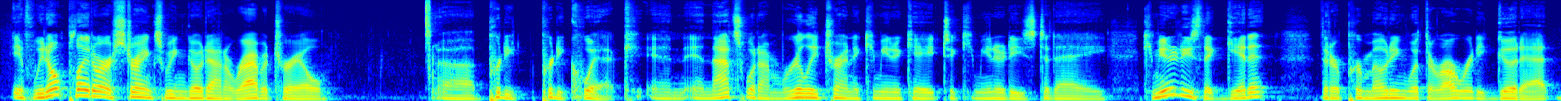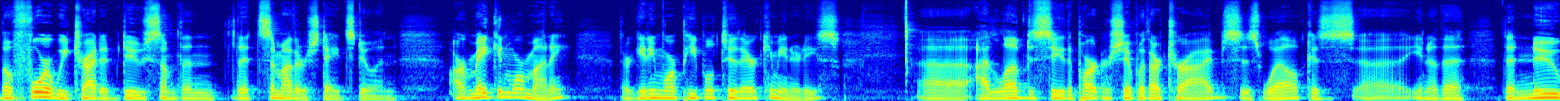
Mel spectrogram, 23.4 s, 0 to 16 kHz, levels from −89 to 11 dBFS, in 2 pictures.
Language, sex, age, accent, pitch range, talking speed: English, male, 40-59, American, 105-140 Hz, 215 wpm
